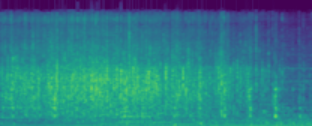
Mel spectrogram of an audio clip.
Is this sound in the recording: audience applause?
yes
